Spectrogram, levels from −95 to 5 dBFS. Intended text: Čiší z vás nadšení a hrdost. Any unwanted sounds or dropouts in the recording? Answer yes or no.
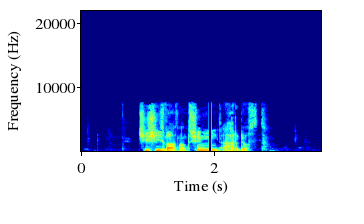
yes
